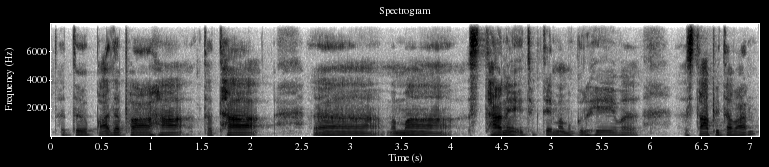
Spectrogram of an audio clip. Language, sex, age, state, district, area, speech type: Sanskrit, male, 30-45, Telangana, Hyderabad, urban, spontaneous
